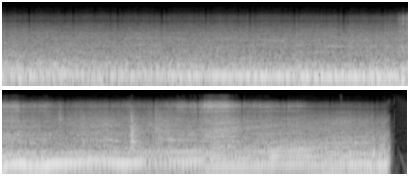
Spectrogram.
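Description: Refuse packer truck's engine running steadily, its pitch shifting up about halfway through, with two short hisses.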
